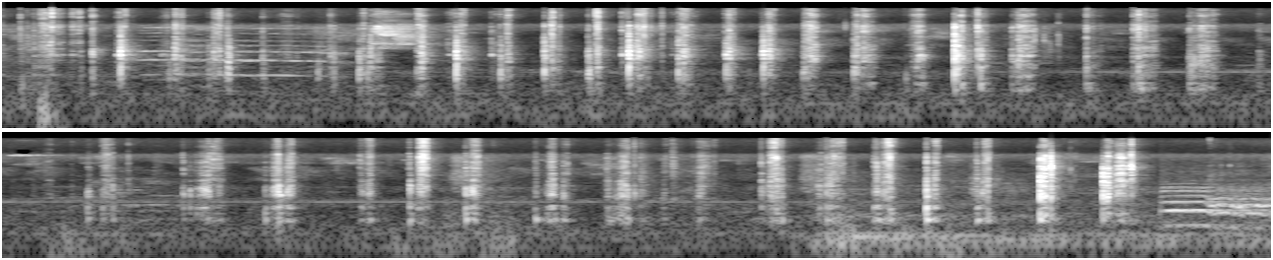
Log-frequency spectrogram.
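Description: Metal tool scraping and clicking against the steel oil pan of an industrial sewing machine, picking out oily sludge and thread waste. The sharp clicks come irregularly, a few a second.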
